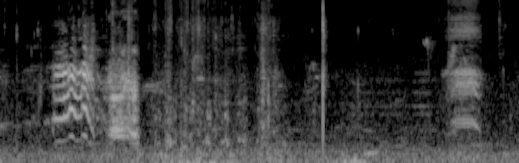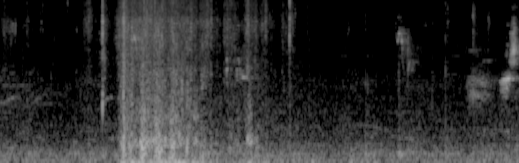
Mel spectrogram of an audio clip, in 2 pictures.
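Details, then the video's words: Crows fighting over food give several harsh, nasal caws in short bursts, with a long, loud, rasping call near the middle, over a steady low rumble of background noise. "Kaka sound and noises of Crow birds | কাকের ডাক Crow Sound Crow ki Awaz"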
